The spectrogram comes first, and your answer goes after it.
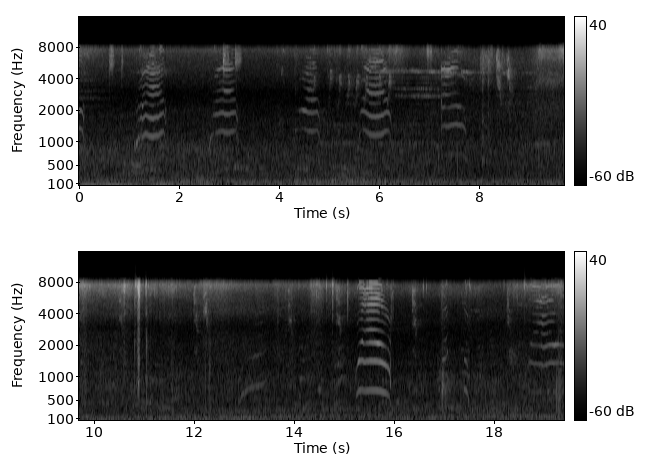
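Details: Meows of a rescued street kitten: short bent cries in bursts, a few longer drawn-out mews, with gaps of several seconds and a low constant hum underneath.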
